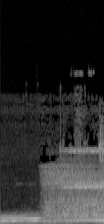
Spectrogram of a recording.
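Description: Music with sustained, held chords; a brighter, fuller layer comes in a little under a second in and holds.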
